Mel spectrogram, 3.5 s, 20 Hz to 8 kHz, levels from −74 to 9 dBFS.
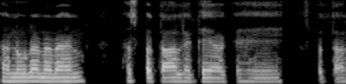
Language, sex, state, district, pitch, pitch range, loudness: Magahi, male, Bihar, Gaya, 130 Hz, 130-135 Hz, -17 LUFS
